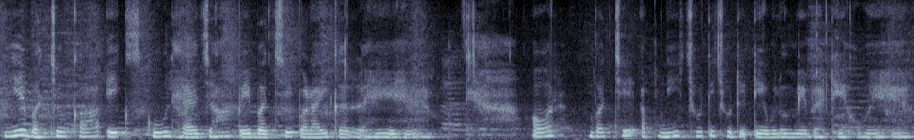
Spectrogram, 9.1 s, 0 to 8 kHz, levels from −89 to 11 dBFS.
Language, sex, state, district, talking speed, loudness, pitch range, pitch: Hindi, female, Bihar, West Champaran, 150 wpm, -17 LUFS, 200-245 Hz, 220 Hz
